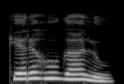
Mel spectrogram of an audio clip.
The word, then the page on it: ಕೆರಹುಗಾಲ್: kerahugāl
